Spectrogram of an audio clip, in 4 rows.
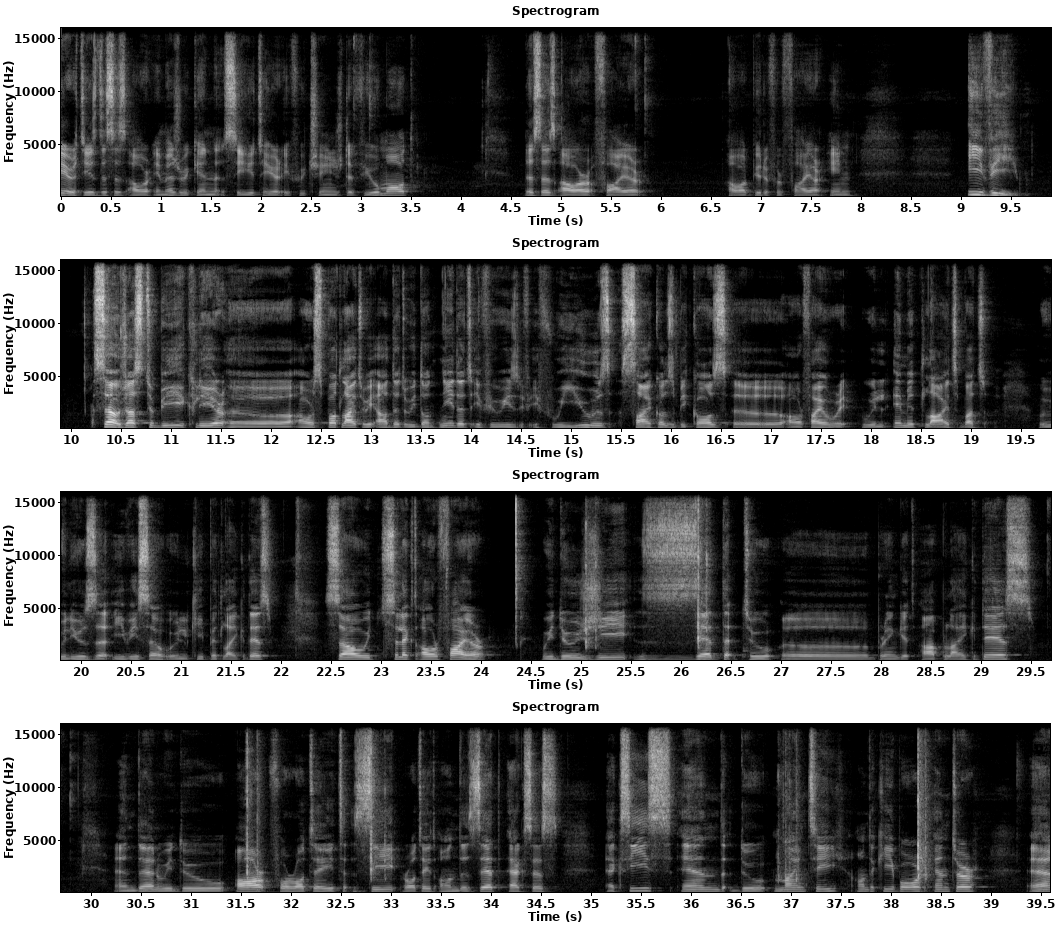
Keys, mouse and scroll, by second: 0.6 scroll down 2, 2.9 click, 4.1 middle click, 5.7 click, 6.6 middle click, 14.0 middle click, 18.5 middle click, 19.7 middle click, 25.0 g, 31.5 r, 39.1 middle click.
